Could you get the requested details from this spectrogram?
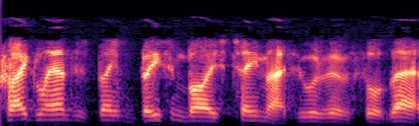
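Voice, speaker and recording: A man with a medium pitch speaks in an Australian accent. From Victoria, Australia. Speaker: motorsport commentator. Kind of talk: casual interview chat.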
